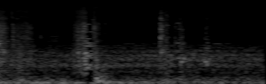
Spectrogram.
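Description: Faint clicks and rubbing as a window pane is worked in its frame to get it off its tracks.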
